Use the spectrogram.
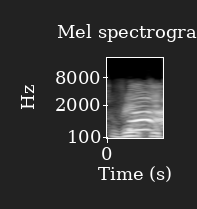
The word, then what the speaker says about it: route: is a router because we pronounce that word root apparently not all of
